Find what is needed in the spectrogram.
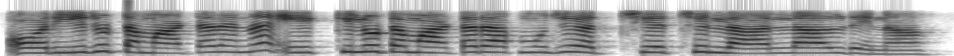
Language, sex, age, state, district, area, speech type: Hindi, female, 60+, Rajasthan, Jaipur, urban, conversation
